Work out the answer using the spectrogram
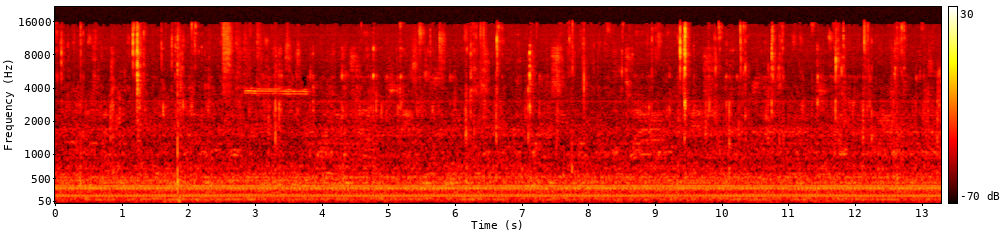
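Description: Close-miked chewing and small wet mouth clicks of a person eating barbecue rib and white bread, over a steady low electrical hum.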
